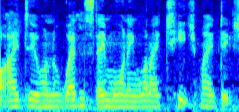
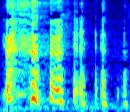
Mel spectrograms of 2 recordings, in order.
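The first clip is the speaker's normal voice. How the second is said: loud, high burst of laughter; real laugh; 9 semitones higher, 12 dB louder than usual. Real, not acted. Host joking about a cup of tea, loud laugh.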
